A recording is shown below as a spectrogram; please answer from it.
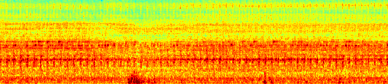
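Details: Idle with a light, uneven knocking tap throughout and one louder thump. Owner suspects piston slap and notes the PCV needs servicing; not confirmed.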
